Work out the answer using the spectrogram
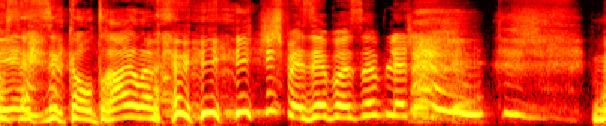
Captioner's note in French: rires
